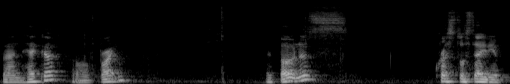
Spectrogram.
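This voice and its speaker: A playful man co-hosting a card pack opening. His pitch swings around a lot as he calls out each card in a casual, bantering commentary. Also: very animated, slow pace, darkish tone. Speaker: co-host opening football card packs.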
